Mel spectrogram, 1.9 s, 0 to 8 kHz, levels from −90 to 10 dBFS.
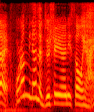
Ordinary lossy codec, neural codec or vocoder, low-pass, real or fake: none; codec, 16 kHz, 0.5 kbps, X-Codec, WavLM features, trained on Multilingual LibriSpeech; 7.2 kHz; fake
